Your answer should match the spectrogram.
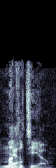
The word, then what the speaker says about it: Mukilteo: I think it's Mukilteo. – The tribe so the L is silent, or you said the L? – No, you say time. – The L. – I said the L. Mukilteo.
